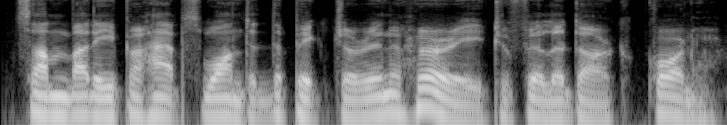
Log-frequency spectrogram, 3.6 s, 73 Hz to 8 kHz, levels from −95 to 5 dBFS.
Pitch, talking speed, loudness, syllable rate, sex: 95 Hz, 215 wpm, -18 LUFS, 6.3 syllables/s, male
